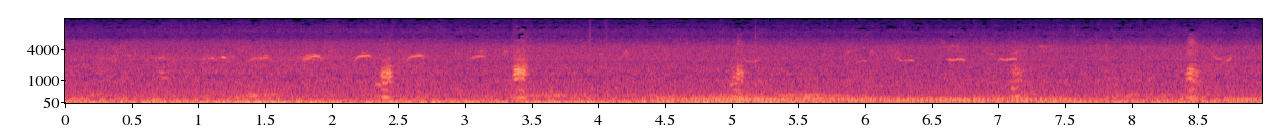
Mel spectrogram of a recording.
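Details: Eastern spot-billed duck family with many ducklings on an urban stream, the young straying apart as the mother calls; thin high peeping notes scattered through the clip over steady low traffic or wind rumble, with occasional clicks.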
